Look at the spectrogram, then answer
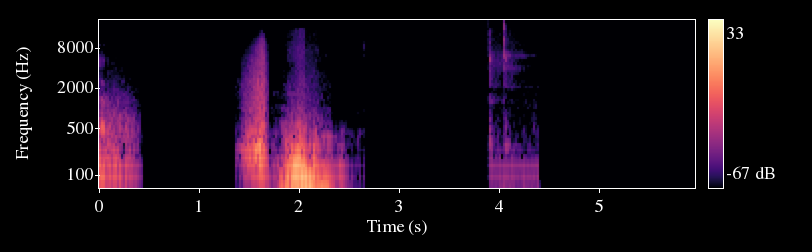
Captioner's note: soft graphic whooshing sounds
